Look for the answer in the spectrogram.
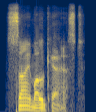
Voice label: "simulcast", British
